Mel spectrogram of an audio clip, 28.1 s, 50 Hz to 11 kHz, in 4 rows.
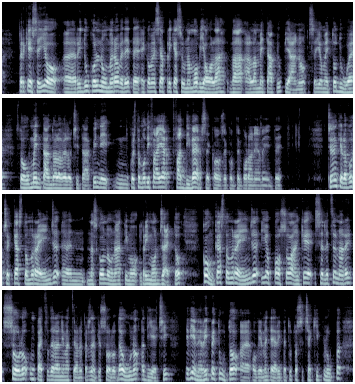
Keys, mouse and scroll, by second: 5.7 click, 17.9 click, 22.2 click, 26.2 click, 27.2 click.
